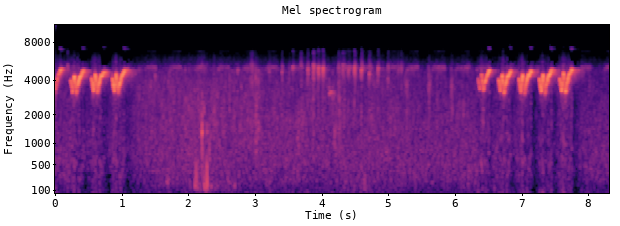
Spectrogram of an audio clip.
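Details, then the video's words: Rufous-crowned Greenlet song: a burst of three high, dipping-and-rising notes, a pause of about five seconds with faint ticking, then a matching run of five evenly spaced notes. "Canto do Pássaro Verdinho-coroado!"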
